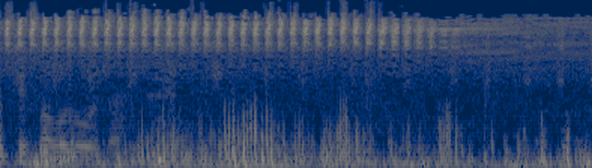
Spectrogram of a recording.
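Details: Cicada singing in a high, rasping buzz pulsed roughly four times a second, steady and continuous, while Italian speech runs beneath it.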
